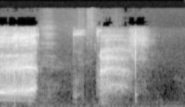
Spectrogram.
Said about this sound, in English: I'm going to start burping beer. Get the drunky reflux going? Drunky reflux going on? Yeah, I think I had too much now.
